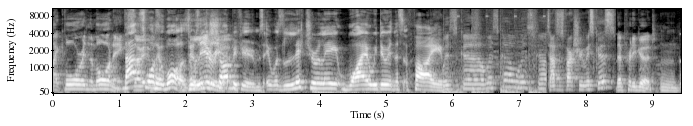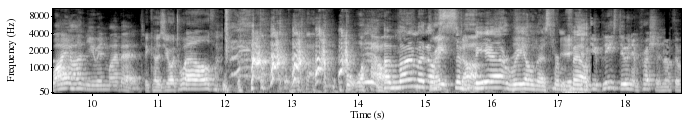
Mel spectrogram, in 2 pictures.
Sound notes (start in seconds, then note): 6.9 upbeat fun music; 11.9 laughing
